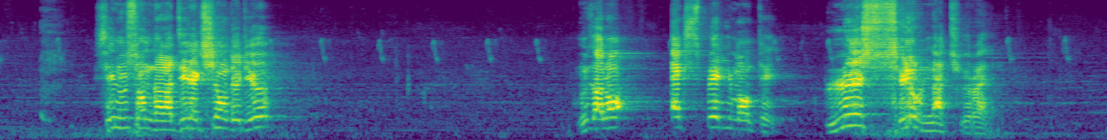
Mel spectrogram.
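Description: A man preaches with animation into a microphone over loudspeakers, pausing between phrases.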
